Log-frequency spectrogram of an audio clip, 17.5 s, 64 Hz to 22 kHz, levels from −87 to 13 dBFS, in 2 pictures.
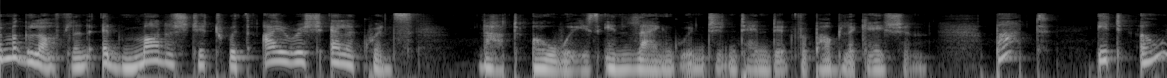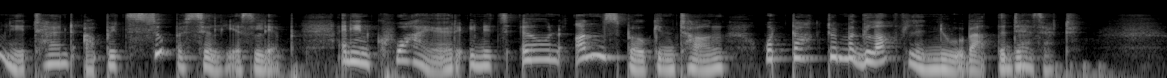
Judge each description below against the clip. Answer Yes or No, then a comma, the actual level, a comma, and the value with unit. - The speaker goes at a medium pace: No, slow, 120 wpm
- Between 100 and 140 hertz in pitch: No, medium, 155 Hz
